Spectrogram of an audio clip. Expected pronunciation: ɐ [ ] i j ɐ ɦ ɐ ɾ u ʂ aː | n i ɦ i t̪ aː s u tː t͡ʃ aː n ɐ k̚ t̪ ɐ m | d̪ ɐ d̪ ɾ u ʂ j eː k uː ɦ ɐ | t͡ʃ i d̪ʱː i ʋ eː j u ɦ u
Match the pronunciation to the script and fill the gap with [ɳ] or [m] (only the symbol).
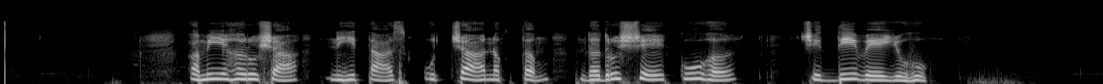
m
